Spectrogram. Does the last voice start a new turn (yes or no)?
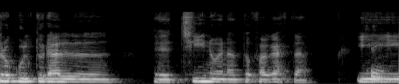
no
